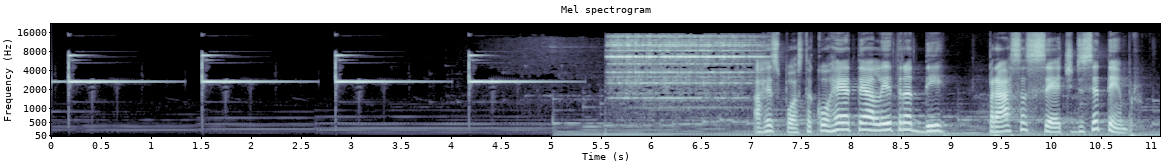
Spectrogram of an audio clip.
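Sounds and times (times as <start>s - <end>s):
electronic ringing bell: 0.0s - 7.2s
background music: 0.0s - 11.0s.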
